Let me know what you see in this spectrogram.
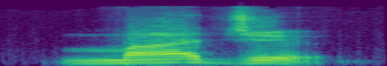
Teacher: جیم کے اوپر جزم آ گئی ہے جو کہ حروف قلقلہ میں سے ہے، جو یہاں پر قلقلہ کریں گے، کمزور قلقلہ ہوتا ہے۔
